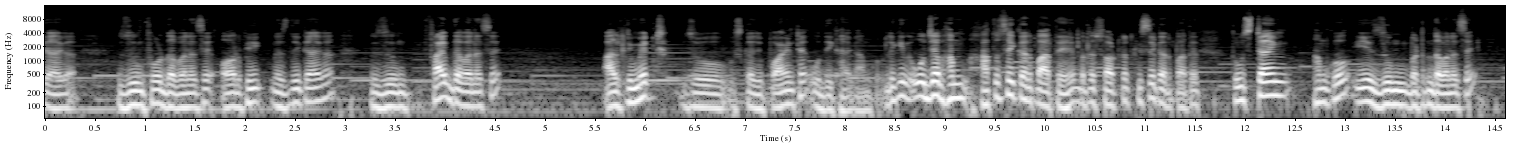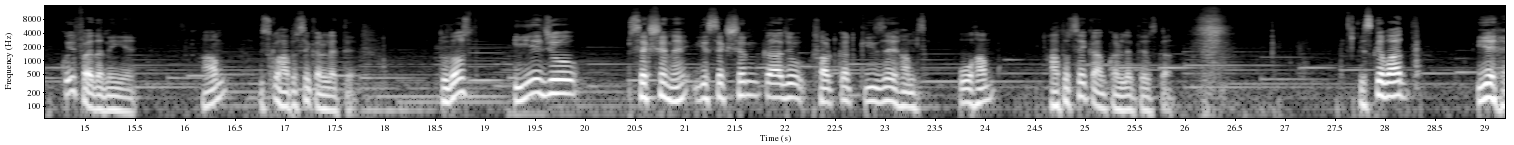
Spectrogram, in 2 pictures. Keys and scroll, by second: 9.7 r.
